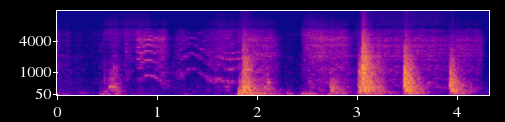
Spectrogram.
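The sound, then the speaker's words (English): A door creaks with a warbling, squeaky groan, then several loud wooden thunks follow at irregular intervals as it is pushed shut and wedged with a rock. No one speaks. “Apologies for my door creaking, by the way.”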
